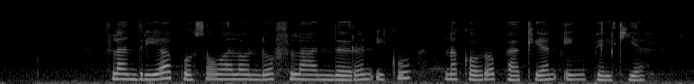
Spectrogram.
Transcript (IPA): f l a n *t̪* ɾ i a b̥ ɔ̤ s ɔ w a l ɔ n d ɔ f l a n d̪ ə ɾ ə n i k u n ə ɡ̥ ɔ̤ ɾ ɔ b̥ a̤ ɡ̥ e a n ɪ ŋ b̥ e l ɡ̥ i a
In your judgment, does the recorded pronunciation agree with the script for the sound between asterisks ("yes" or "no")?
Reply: no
